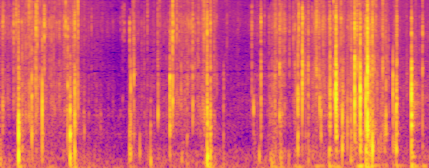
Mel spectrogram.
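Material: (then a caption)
Plastic. An opened yellow plastic TUC cracker wrapper, partly full of crackers, is crumpled and crinkled with the fingers of both hands. Quick, dry, bright crinkles and sharp crackles come in bursts, with brief quiet gaps near the first and middle of the clip, and each snap dies away almost instantly.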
